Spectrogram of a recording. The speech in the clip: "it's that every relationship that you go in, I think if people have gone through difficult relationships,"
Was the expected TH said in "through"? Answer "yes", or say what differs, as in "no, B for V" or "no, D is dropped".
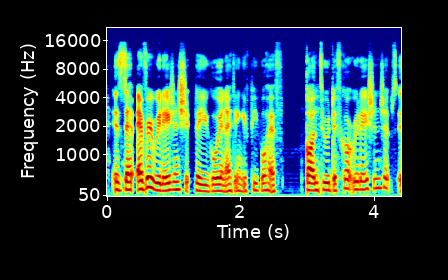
yes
